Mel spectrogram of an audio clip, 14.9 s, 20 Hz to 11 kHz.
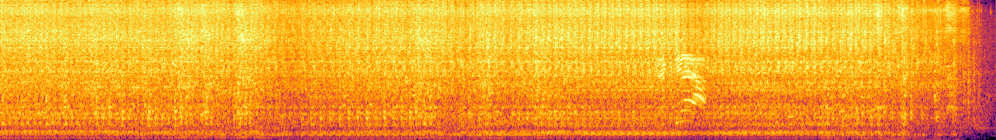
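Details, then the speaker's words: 1962 Ford Thunderbird convertible V8, first start after sitting over 20 years in a collapsed farm building: even idle, timing good, no backfire, with light quick valve-train ticking clatter, believed from sitting; may need oil pump priming if it persists. "We got a little valve tray noise clattern, which is super common for engines that have sat a while."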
